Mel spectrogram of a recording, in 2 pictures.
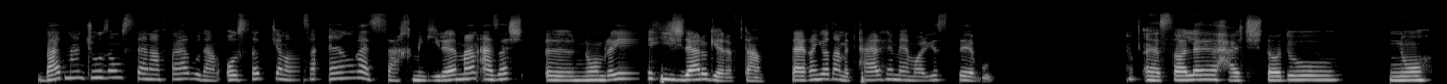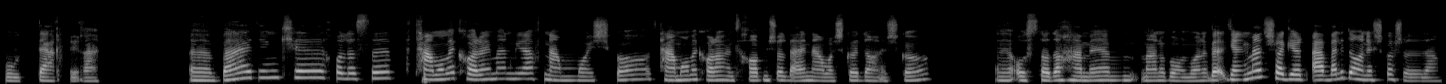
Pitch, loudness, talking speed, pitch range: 205 Hz, -29 LUFS, 115 wpm, 185-245 Hz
